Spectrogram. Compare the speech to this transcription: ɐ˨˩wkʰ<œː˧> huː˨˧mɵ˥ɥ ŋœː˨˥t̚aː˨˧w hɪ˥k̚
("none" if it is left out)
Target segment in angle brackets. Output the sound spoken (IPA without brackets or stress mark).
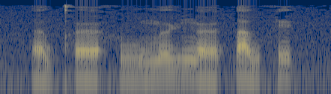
œː˧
